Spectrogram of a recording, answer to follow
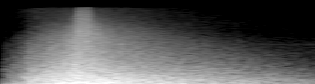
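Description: Whoosh sound effect with a deep rumble for an animated logo reveal, swelling in the first half second and then fading away over the next second and a half.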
